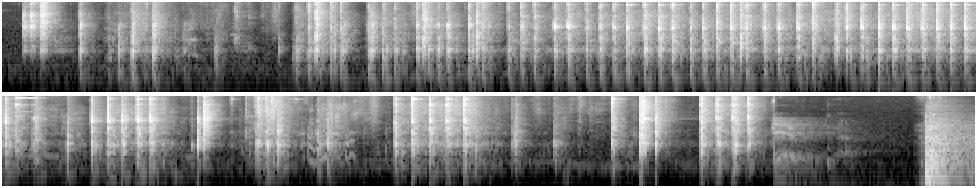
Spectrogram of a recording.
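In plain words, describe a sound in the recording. Metal engine parts clink and scrape against each other.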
